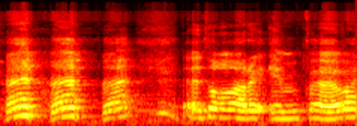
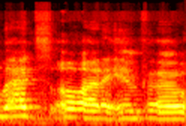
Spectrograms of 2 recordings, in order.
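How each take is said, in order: First: Laughing. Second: Said in the usual way. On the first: Real, not acted. Repeats the line, laughing slowly.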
